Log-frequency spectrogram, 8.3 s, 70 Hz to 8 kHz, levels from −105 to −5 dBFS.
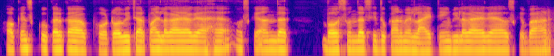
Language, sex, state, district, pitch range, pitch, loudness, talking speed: Hindi, male, Jharkhand, Deoghar, 125-130 Hz, 125 Hz, -18 LUFS, 175 wpm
